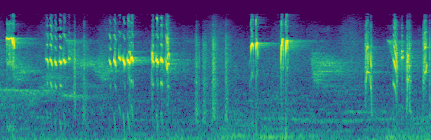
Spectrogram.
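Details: Male konin, or kolibri ninja, in song for tutoring songbirds: clusters of high, thin chirps and buzzy bursts, quick stuttered notes then pauses, a few longer sliding whistles near the end.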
